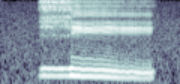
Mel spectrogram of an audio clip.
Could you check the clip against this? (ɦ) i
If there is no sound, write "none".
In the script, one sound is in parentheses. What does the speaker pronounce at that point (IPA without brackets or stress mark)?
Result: ɦ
